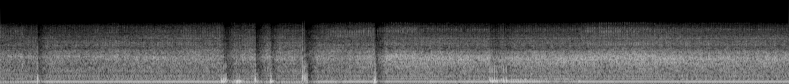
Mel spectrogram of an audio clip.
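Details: Honda CRX with B18A1 block and B1 head idling with a faint constant whine over the hum after timing belt re-tensioned a third time; owner suspected belt tension, cause unconfirmed.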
